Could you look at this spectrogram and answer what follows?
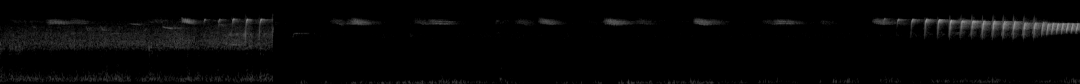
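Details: Wood Warbler singing at woodland edge, Gilfach Nature Reserve, mid-Wales, June 2024: high, thin notes repeated about three a second, speeding up into a loud, shivering trill at the end. Rushing noise covers the opening seconds.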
